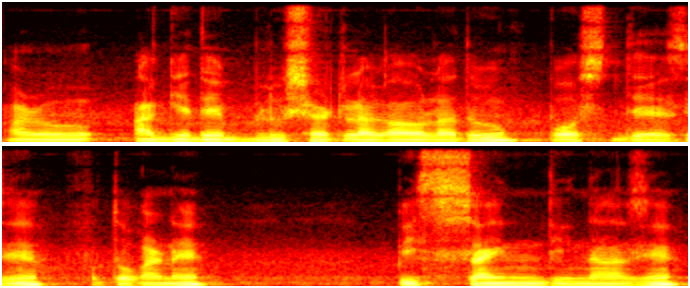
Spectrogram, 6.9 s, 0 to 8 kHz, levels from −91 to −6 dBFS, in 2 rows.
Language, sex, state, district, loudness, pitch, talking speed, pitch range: Nagamese, male, Nagaland, Kohima, -19 LUFS, 100 Hz, 150 wpm, 95-110 Hz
